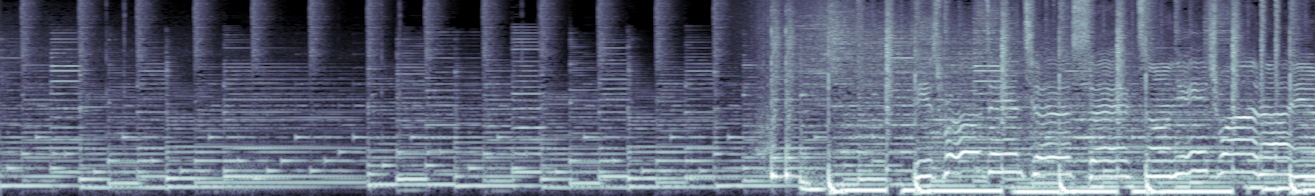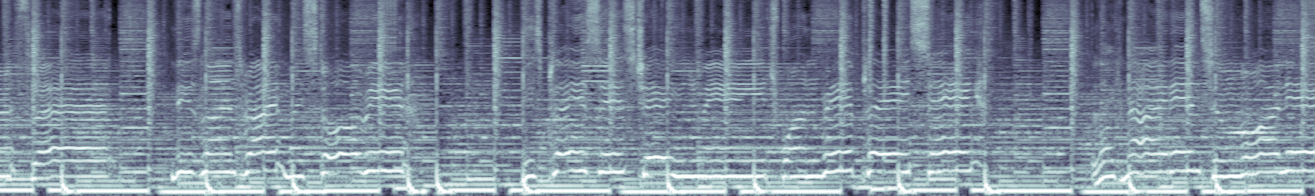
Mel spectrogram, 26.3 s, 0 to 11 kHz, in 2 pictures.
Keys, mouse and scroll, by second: 2.1 s, 3.8 click, 5.2-10.7 drag, 11.3-14.0 drag, 14.0 right click, 15.0 click, 16.8 right click, 18.1 right click, 20.8 right click, 22.4 shift+d, 23.6-26.3 drag.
